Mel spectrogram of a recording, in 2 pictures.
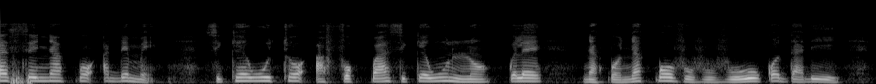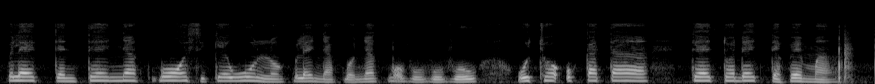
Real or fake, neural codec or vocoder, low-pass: real; none; 7.2 kHz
